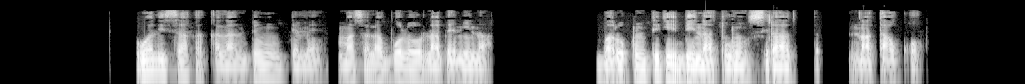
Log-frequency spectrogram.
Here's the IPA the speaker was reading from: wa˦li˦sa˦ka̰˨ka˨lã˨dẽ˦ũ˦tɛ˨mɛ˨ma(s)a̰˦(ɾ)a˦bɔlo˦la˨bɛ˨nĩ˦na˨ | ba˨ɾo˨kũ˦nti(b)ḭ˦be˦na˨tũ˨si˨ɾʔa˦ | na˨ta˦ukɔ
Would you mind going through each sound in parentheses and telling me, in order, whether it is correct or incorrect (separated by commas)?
correct, incorrect, incorrect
